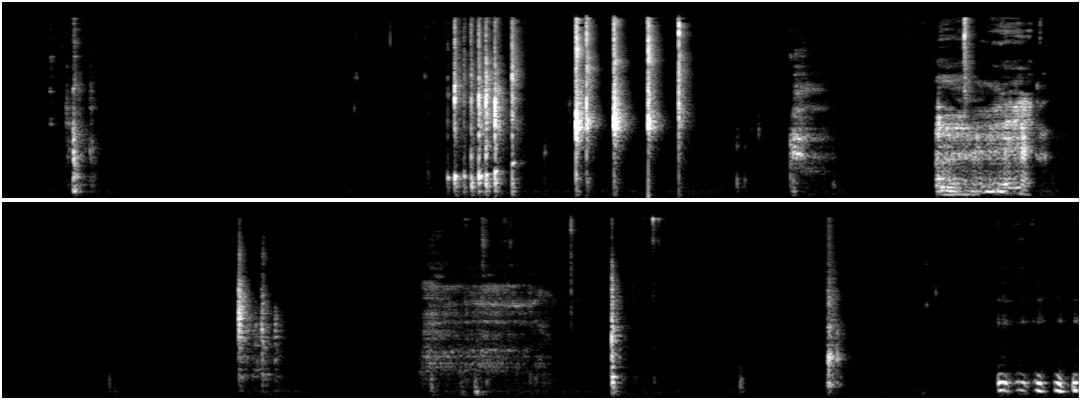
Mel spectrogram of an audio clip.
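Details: Self-recorded real Tourette's episode in a male with phonic, obsessive and motor tics and coprolalia; phonic tics (Tourette syndrome).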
